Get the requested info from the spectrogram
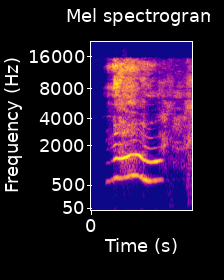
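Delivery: very high, hysterical shrieking scream. Telling how she reacted to a cut-off ponytail at her stairs: retelling hysterical screaming. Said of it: "I'm screaming".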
